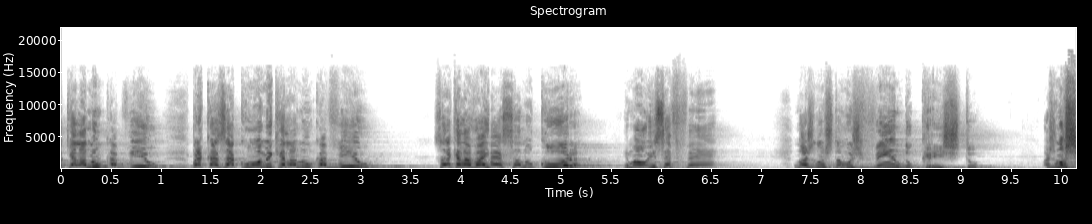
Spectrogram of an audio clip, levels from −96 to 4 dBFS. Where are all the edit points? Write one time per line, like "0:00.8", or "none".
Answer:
0:04.3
